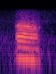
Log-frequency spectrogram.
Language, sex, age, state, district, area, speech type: Kannada, male, 45-60, Karnataka, Dakshina Kannada, urban, conversation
